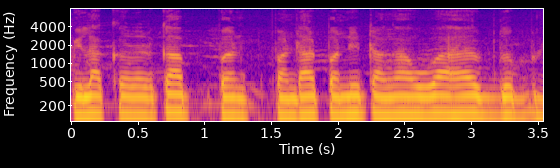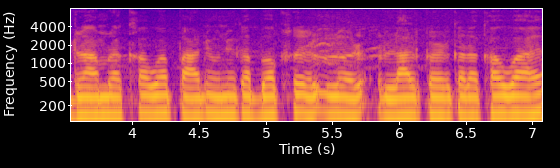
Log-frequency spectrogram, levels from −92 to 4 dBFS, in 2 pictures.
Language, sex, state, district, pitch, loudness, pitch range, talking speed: Hindi, male, Bihar, West Champaran, 140 Hz, -14 LUFS, 140-145 Hz, 180 wpm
